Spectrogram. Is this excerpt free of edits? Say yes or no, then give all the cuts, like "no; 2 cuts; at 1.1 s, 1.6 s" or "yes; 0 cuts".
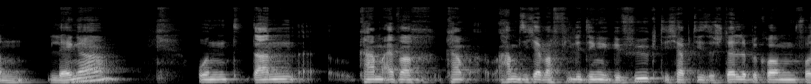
yes; 0 cuts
